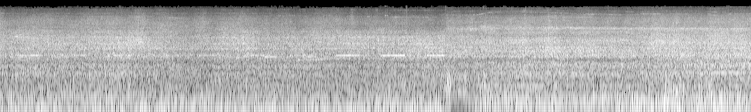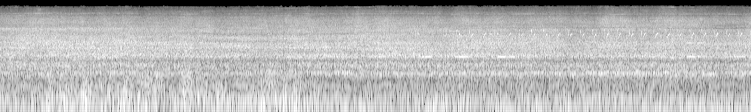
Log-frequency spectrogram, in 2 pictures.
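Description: Heavy diesel earthmoving machinery (bulldozers and dump trucks) running steadily under load. A reversing alarm beeps in short runs of repeated beeps now and then.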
